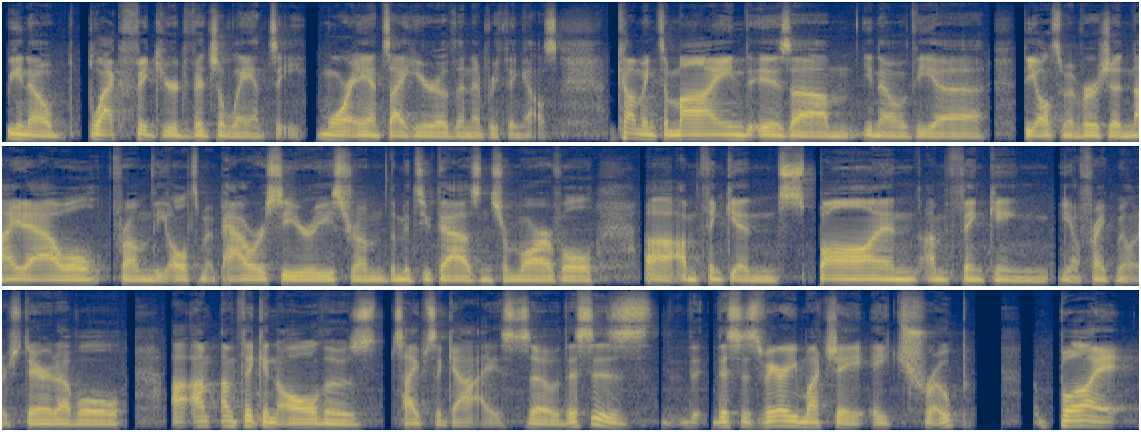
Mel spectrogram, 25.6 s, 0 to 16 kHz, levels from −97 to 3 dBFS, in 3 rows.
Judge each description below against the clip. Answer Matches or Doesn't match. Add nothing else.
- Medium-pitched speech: Doesn't match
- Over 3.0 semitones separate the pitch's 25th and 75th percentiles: Doesn't match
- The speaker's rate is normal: Matches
